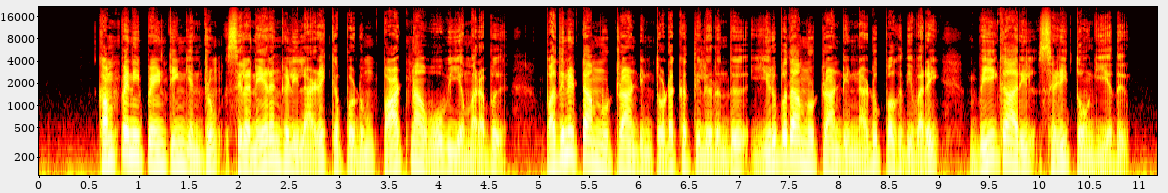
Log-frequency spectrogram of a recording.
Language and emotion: Tamil, neutral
